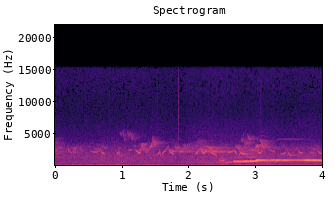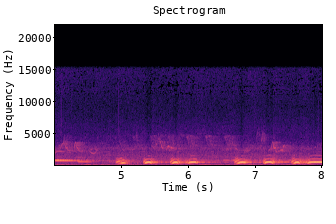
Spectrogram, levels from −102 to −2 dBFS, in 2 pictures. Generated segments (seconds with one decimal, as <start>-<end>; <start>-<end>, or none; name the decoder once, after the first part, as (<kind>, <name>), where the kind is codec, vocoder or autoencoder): 2.0-3.3 (vocoder, Vocos)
